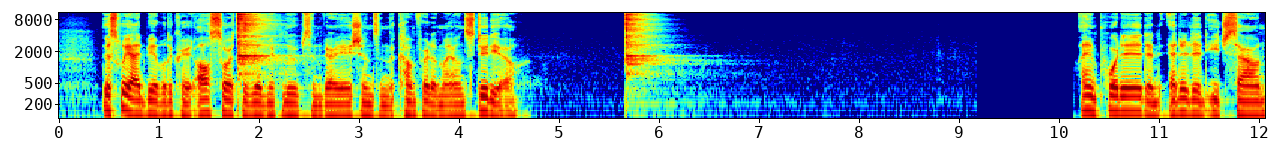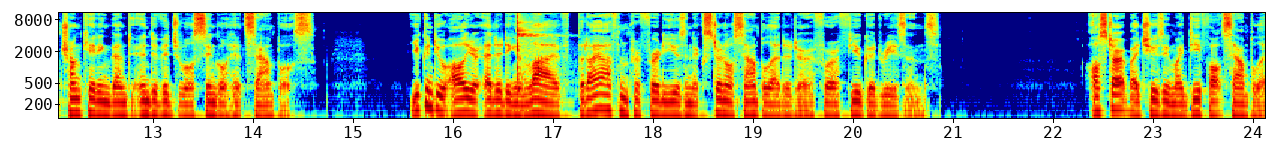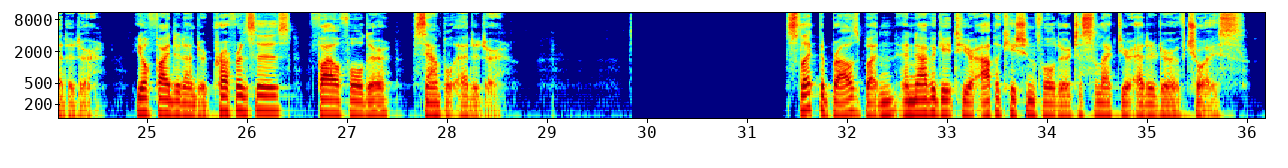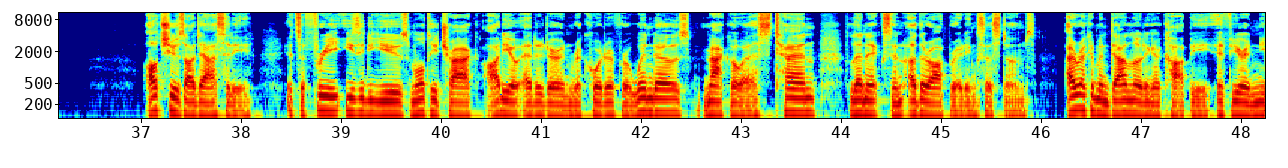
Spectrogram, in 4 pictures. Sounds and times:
Speech: 0.4s - 4.8s, 10.2s - 14.7s, 15.6s - 20.9s, 22.4s - 28.7s, 31.4s - 36.0s, 37.0s - 48.2s.

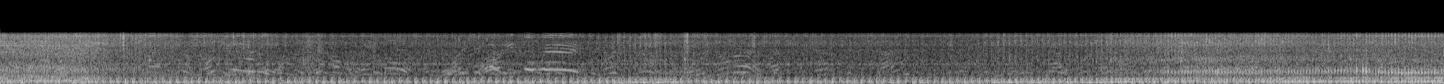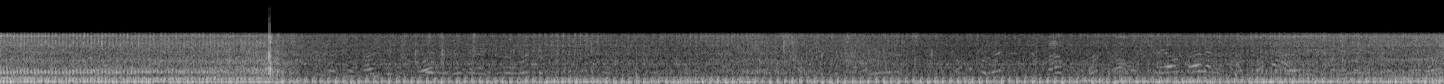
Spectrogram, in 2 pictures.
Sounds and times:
Speech: 1.3s - 11.0s, 17.5s - 20.6s, 21.8s - 28.8s.

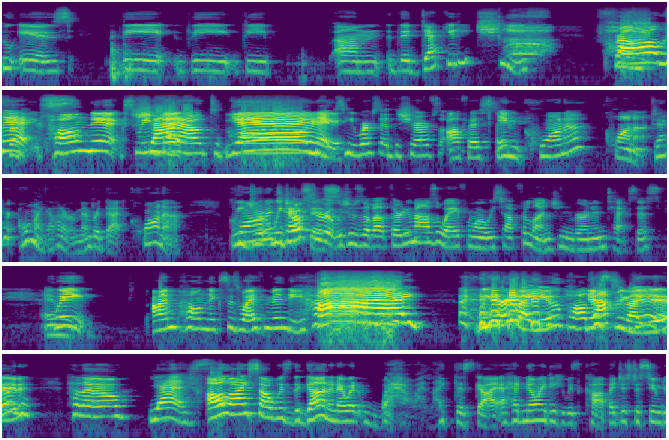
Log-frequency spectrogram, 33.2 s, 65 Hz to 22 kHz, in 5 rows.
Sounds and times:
Speech: 0.0s - 2.7s, 3.3s - 20.8s, 24.8s - 33.2s.

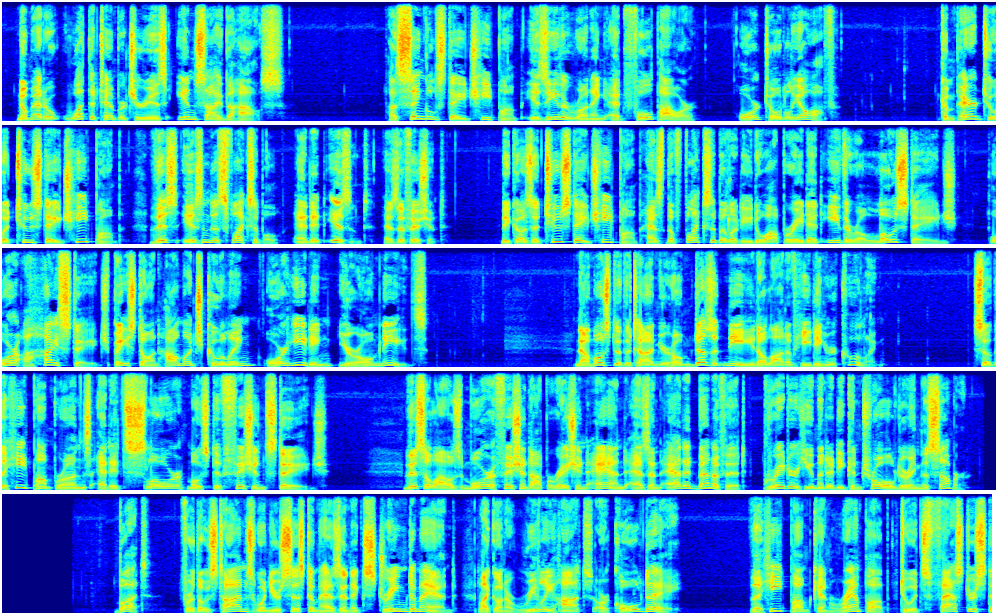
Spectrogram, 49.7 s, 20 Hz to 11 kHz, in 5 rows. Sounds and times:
Speech: 0.2s - 2.9s, 3.9s - 8.4s, 9.4s - 24.2s, 25.6s - 28.8s, 29.6s - 33.2s, 33.9s - 39.7s, 40.9s - 46.6s, 47.2s - 49.6s.

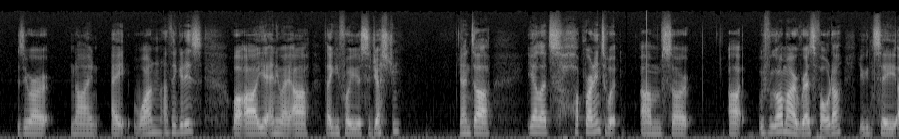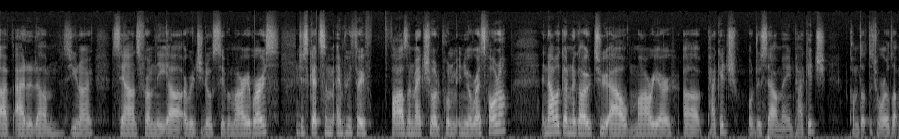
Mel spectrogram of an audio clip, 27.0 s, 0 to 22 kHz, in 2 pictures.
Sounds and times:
Speech: 0.3s - 6.0s, 6.9s - 26.9s.

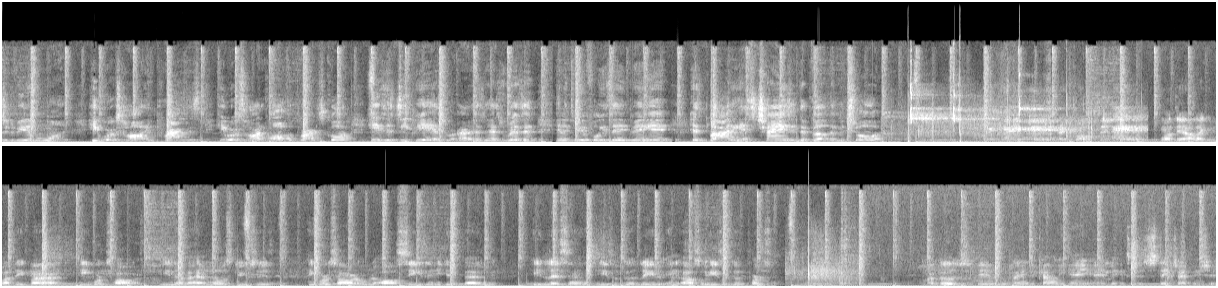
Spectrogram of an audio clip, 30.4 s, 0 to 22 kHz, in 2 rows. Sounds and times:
Speech: 0.0s - 11.1s, 12.4s - 24.9s, 26.6s - 30.3s
Music: 0.0s - 30.3s.

